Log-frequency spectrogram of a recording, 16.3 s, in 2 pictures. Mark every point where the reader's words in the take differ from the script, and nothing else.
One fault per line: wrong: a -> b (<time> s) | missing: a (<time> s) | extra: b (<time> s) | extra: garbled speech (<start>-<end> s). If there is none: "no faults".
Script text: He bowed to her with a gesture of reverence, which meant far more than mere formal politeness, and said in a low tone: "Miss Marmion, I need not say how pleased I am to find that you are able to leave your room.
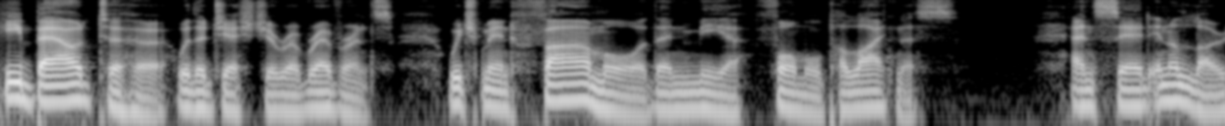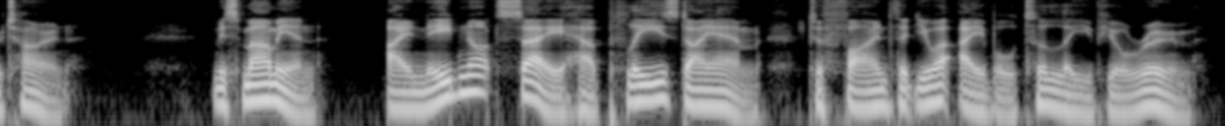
no faults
